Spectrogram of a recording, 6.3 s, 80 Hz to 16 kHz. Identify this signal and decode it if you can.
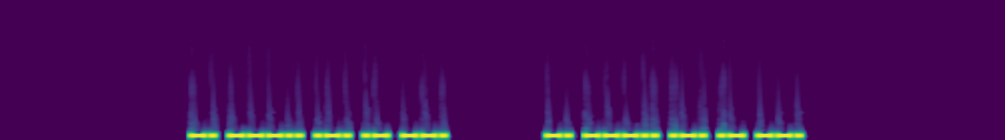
Morse code, heard as a keyed tone, about 40 wpm, 700 Hz. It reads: N8RAG N8RAG
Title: USA Call Signs - 5 Characters - Repeated 2x - 40wpm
